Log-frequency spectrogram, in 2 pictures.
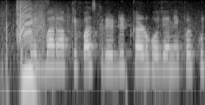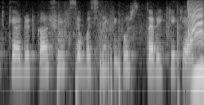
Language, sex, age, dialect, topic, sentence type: Hindi, female, 36-40, Hindustani Malvi Khadi Boli, banking, question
